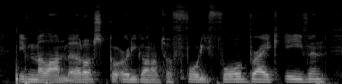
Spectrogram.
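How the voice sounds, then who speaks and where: In a very clean recording with a silent background, a man with an Australian accent talks at a medium pitch and a fairly quick pace. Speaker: fantasy sports podcast host. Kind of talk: solo podcast talk. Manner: fast.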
